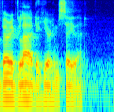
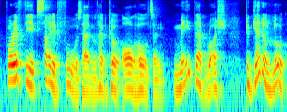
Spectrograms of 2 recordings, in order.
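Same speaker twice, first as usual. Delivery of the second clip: higher-pitched, emphatic lecture; scolding duke; 8 semitones higher, 5 dB louder than usual. Acted. Duke blaming the king for the failed scheme, scolding sarcasm. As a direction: lay out his blunders with sarcastic relish.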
